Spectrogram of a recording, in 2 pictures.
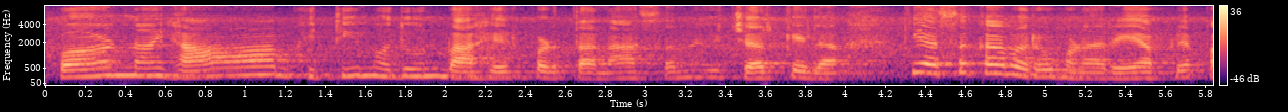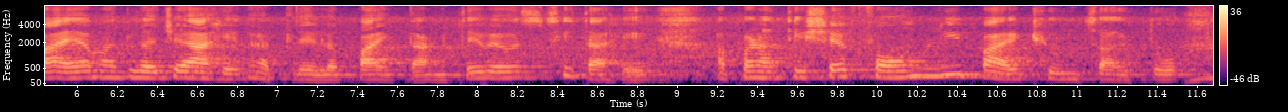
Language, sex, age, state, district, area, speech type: Marathi, female, 60+, Maharashtra, Pune, urban, spontaneous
